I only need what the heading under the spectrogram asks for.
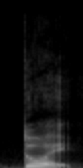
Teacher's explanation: Le D est proche du D français, mais prononcé de manière plus énergétique entre le D et le T.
